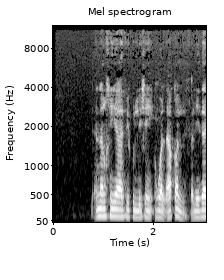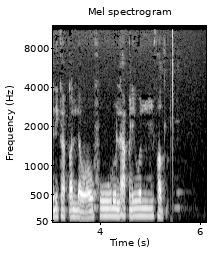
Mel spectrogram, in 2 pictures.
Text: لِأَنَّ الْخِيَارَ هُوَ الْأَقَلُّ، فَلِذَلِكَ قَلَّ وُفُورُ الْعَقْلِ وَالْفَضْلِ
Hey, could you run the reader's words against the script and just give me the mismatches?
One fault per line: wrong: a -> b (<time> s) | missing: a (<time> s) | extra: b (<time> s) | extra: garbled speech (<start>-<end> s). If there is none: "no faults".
extra: فِي كُلِّ شَيْءٍ (1.4 s)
